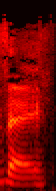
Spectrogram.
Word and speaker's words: Uwe: It's U-W-E. – So the W becomes a V. – In where? – That's how you pronounce it.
